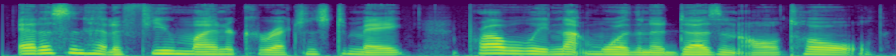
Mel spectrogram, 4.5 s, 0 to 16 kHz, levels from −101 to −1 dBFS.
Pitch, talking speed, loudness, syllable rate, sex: 155 Hz, 215 wpm, -18 LUFS, 6.0 syllables/s, female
